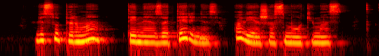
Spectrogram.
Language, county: Lithuanian, Kaunas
